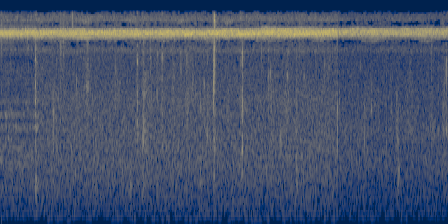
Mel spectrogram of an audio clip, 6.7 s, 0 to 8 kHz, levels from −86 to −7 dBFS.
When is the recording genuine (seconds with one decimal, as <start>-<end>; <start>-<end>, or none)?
0.6-6.7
